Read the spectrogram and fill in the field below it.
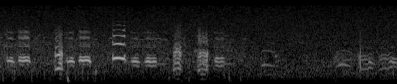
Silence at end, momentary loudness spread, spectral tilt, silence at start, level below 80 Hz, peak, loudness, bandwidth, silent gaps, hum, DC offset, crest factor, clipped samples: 0 s; 18 LU; 1 dB/octave; 0 s; under -90 dBFS; -16 dBFS; -33 LUFS; 17 kHz; none; none; under 0.1%; 20 dB; under 0.1%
